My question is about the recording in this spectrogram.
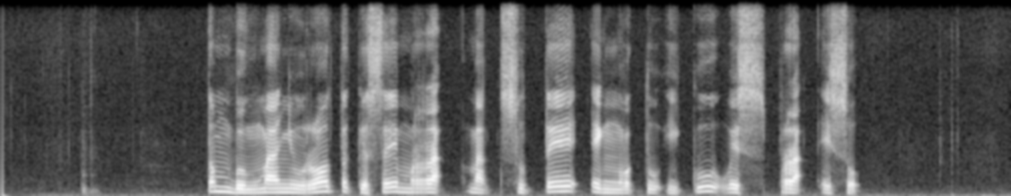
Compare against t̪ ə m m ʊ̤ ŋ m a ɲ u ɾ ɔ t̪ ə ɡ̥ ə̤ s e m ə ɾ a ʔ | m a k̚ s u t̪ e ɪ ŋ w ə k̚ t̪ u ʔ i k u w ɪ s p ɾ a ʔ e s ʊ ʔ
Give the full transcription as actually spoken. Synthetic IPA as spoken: t̪ ə m b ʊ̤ ŋ m a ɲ u ɾ ɔ t̪ ə ɡ̥ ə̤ s e m ə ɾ a ʔ | m a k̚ s u t̪ e ɪ ŋ w ə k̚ t̪ u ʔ i k u w ɪ s p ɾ a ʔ e s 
